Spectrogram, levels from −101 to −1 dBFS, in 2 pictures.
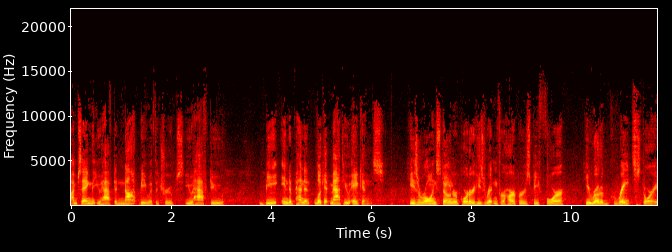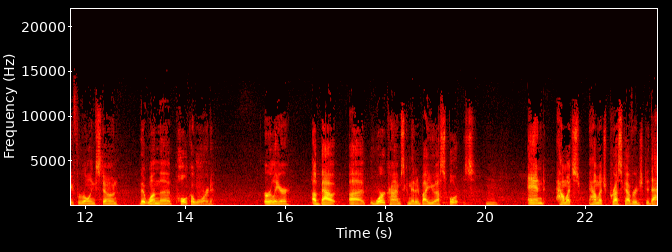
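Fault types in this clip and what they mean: Stream segment skipped: at 19.55 to 19.59 s the sound breaks with a short blip and carries on from a later point instead of where it left off, which is likely because one piece of a segmented stream failed to load and the player moved straight to the next. This differs from a dropout, where the audio goes briefly silent and then resumes at the same place with nothing lost: here the material around the break does not join up.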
